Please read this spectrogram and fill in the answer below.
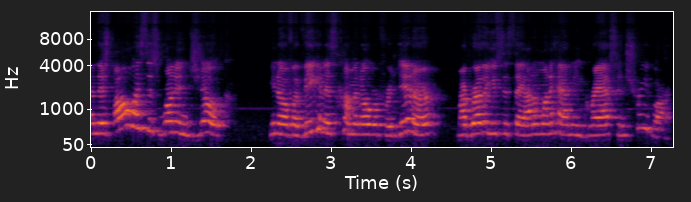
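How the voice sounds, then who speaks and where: Her high-pitched voice is animated, and this woman talks at a very fast pace. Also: ordinary pitch variation. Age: 60s. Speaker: cooking instructor. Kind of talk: cooking demonstration.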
